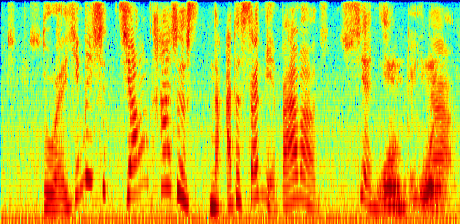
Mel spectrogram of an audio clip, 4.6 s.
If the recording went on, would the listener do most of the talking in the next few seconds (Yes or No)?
Yes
